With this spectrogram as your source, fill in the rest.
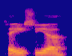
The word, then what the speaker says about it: Taisia: So, Taisia, I'm going to try to pronounce it fluently You got it. as best as I can, as often. Just don't add an H.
